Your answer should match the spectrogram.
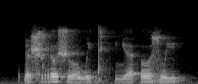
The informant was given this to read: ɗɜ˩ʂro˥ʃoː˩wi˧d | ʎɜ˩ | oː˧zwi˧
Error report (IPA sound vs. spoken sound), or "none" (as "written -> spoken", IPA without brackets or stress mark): none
